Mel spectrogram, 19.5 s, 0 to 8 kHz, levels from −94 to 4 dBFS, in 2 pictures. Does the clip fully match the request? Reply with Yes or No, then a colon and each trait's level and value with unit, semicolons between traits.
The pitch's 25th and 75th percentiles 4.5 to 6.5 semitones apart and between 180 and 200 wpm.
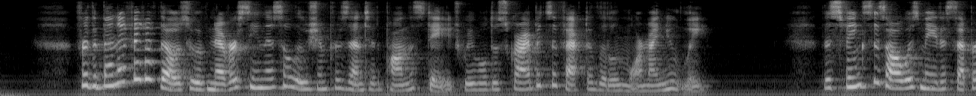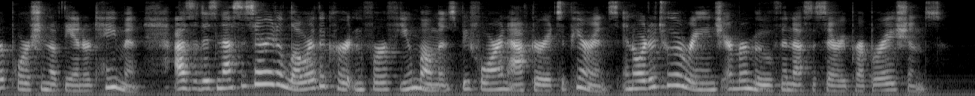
Yes: average, 5.2 semitones; average, 190 wpm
